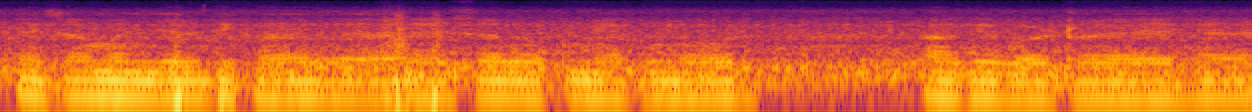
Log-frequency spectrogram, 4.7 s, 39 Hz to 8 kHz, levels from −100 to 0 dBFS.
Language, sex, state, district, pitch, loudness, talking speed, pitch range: Hindi, male, Maharashtra, Mumbai Suburban, 85 Hz, -17 LUFS, 165 wpm, 80-85 Hz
